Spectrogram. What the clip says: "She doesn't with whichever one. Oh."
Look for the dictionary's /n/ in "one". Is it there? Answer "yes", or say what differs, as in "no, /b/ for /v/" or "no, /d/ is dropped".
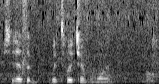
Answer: yes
